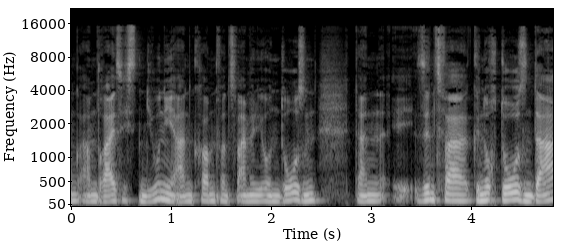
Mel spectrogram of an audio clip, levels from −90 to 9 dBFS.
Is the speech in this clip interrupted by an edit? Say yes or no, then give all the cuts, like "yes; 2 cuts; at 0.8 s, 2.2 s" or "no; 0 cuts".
no; 0 cuts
